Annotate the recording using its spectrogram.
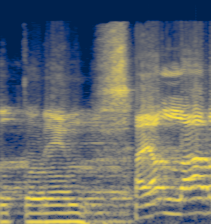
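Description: A man's voice chanting a supplication in a drawn-out, sing-song tone, holding one long note, then pausing for breath about a second in before going on.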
